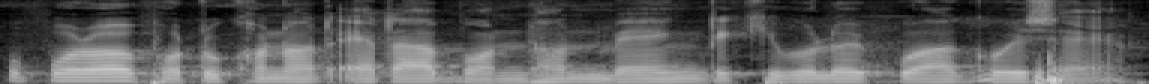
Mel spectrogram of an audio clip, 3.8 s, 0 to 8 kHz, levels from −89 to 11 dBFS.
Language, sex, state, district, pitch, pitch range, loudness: Assamese, male, Assam, Hailakandi, 110 Hz, 105-115 Hz, -18 LUFS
